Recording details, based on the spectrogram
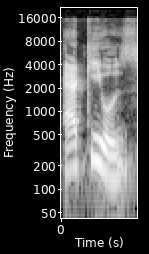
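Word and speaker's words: accuse: তো একবার কিন্তু সি এর উচ্চারণ হয়ে গেছে, এবার কিন্তু সি এর উচ্চারণ করা চলবে না। এবার আমাদেরকে ইউএসই এটার উচ্চারণ করতে হবে ইউজ ইউজ। সম্পূর্ণ উচ্চারণ হচ্ছে অ্যাকিউজ অ্যাকিউজ, যার অর্থ হচ্ছে নালিশ করা।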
